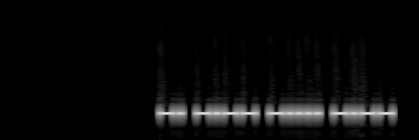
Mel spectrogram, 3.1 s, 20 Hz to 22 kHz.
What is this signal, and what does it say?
Morse code, heard as a keyed tone, about 36 wpm, 700 Hz. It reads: NY6Y
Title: K1USN SST QSO Practice - 35wpm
